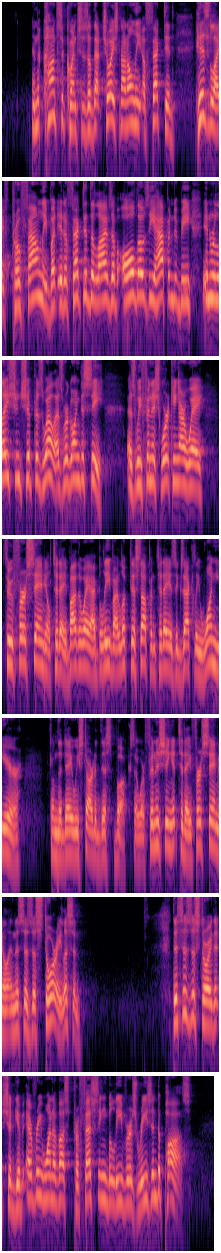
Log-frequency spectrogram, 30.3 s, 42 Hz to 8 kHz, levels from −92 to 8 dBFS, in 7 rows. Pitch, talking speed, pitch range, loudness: 190 Hz, 185 wpm, 170-215 Hz, -17 LUFS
